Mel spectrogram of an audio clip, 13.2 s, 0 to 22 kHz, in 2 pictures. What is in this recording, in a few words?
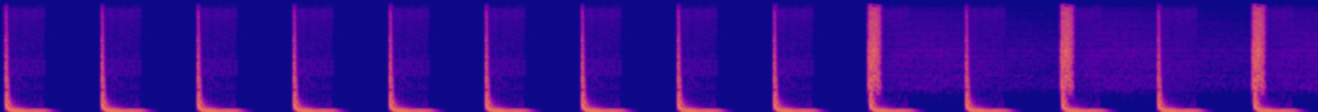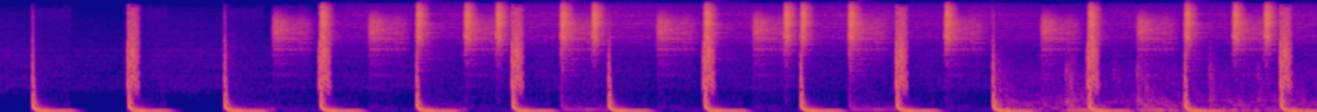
deeper drums; Deep House; Artist Dappledark Studios; BPM 125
